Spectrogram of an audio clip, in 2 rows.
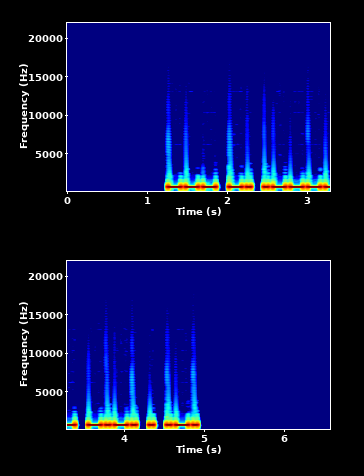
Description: Morse code, heard as a keyed tone, about 22 wpm, 700 Hz. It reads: ON1CER
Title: DXCC-100 Call Signs - 6 Characters - 22wpm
